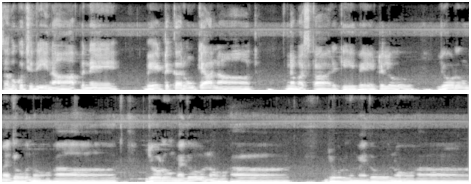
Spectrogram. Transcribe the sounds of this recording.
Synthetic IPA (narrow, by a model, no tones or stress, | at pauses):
sɐbkʊt͡ʃʰd̪iːnaːpne | bʱeːʈkəɾũkjaːnaːt̪ʰnəməskaːɾkibʱeːʈloːd͡ʒoːɽũːmẽːd̪oːnõːɦaː | t̪ʰd͡ʒoːɽũːmẽːd̪oːnoːɦaː | t̪̚ʰ | d͡ʒoːɽũːmẽd̪oːnoːɦaː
